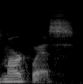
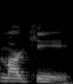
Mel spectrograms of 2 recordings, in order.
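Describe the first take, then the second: First: It is pronounced in the British way. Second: It is pronounced in a non-British way. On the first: The speaker calls it right. "like the British pronunciation" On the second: The speaker calls it wrong. "specifically not Marquis"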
